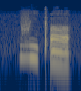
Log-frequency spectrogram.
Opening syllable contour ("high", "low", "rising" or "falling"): falling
